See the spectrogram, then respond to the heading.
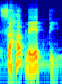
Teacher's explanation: the dakara that it ends with has had to lose the voicing to match the unvoiced takara in your ending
